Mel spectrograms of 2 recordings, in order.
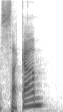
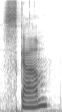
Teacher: these little minor syllables in Proto-Sakrat, the vowels drop out, leaving some secondary articulations which do become fun later on, but they drop out.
